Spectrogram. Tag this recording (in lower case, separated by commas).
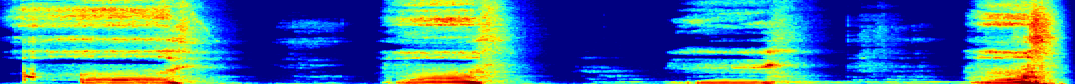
breathing, respiratory sounds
